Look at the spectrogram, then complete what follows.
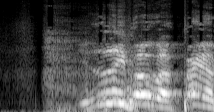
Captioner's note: growl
